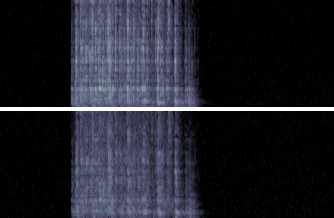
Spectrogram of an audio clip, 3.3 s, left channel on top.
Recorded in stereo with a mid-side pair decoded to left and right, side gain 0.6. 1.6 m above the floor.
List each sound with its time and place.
0.7 s crushing: 55° left, 0.7 m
